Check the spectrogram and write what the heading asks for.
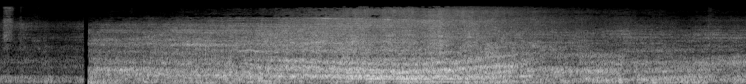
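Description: Air Tractor AT-802F floatplane's turboprop engine and propeller in a low, close pass overhead. The sound cuts in suddenly about a second in, swells to its loudest about four seconds in, then fades as the pitch falls away.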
